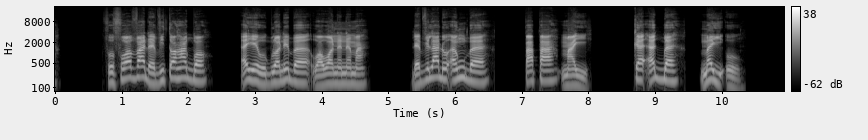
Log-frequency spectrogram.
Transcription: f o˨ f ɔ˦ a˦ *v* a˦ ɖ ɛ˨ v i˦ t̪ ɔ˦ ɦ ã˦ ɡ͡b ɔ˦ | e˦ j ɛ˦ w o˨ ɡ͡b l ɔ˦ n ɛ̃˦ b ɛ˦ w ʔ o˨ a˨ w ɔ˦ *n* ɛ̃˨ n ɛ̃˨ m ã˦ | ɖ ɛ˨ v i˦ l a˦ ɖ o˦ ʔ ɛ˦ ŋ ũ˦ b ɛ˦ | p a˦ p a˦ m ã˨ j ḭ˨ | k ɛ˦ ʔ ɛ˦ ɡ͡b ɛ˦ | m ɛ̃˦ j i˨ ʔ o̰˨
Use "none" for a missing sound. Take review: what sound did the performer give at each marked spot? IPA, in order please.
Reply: v, n

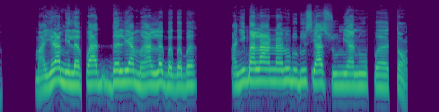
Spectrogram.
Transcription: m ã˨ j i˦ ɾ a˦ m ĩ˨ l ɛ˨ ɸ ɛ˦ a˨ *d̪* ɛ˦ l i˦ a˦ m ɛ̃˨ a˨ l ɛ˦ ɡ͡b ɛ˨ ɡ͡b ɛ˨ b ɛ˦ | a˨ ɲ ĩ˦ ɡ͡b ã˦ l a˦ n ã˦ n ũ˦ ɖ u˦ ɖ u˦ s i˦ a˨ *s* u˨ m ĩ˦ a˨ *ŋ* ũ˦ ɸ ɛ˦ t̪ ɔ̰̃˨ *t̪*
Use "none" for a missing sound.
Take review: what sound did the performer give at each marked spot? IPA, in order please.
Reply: d̪, s, n, none

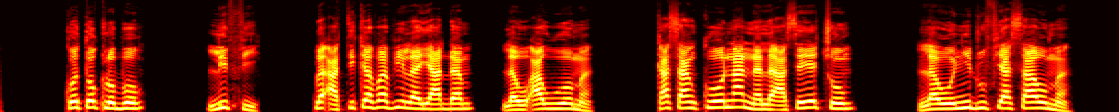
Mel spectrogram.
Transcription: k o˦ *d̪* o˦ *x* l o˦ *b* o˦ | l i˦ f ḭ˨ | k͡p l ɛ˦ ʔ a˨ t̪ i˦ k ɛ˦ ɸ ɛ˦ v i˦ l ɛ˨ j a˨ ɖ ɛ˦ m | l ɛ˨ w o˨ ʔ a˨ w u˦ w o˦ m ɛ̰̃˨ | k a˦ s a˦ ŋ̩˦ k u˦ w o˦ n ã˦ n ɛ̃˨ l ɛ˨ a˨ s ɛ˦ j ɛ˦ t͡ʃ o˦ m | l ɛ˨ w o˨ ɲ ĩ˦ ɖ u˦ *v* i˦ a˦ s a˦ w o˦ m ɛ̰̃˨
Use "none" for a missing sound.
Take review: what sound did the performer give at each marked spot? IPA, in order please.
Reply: t̪, k, b, f

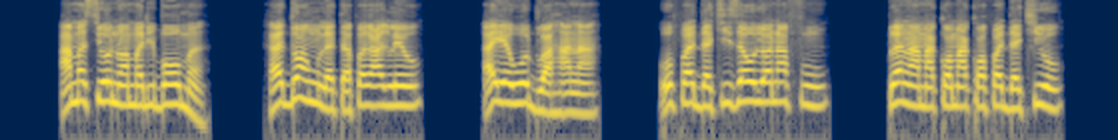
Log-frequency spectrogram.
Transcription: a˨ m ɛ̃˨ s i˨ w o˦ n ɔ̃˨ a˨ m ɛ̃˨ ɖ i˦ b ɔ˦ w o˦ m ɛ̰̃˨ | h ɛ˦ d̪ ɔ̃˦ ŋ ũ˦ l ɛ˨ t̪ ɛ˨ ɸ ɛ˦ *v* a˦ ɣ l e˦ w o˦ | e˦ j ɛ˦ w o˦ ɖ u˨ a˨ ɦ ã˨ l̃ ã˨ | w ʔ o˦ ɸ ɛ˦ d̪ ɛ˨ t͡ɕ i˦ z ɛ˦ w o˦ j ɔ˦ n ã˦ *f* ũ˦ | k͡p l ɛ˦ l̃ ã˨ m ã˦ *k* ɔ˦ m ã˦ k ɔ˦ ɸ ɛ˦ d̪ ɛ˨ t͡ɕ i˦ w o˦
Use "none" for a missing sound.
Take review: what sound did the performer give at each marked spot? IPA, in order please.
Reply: ɣ, f, k

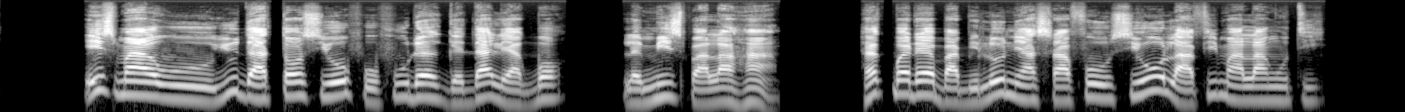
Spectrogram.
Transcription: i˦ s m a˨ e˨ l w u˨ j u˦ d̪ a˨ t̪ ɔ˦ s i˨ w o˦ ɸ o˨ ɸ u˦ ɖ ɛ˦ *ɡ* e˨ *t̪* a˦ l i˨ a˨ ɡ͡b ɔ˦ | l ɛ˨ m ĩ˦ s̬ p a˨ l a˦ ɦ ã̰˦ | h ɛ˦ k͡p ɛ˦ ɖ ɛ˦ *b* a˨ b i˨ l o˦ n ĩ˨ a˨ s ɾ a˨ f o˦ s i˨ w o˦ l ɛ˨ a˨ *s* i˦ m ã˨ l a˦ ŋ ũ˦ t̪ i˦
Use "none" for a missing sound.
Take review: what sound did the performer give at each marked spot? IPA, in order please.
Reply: ɡ, d̪, b, f

